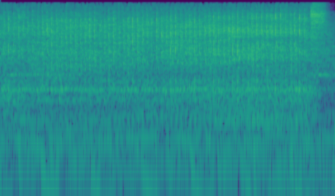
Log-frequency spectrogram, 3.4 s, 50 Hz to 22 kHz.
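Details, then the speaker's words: Loud rapid mechanical buzzing and rattling pulses with background music: the vibration therapy handpiece of a MASTERPULS MP200 shockwave therapy machine switched on in a device demonstration. "the radial part you would hit the radial part of the tablet and to start the handpiece [Music] hit the button to stop it you hit it again very simple to use but very effective"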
